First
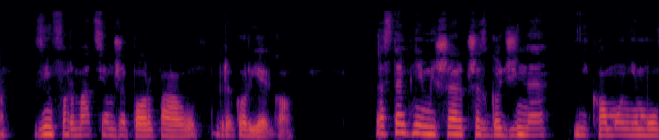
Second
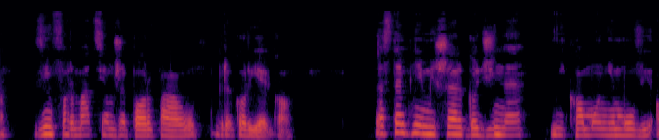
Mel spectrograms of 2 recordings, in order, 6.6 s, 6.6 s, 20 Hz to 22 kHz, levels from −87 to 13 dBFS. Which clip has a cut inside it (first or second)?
second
